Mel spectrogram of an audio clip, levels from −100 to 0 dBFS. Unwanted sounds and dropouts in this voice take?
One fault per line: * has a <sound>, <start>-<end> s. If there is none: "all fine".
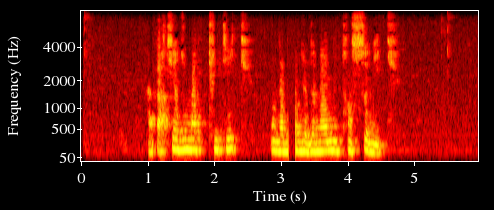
* has a dropout, 3.1-3.2 s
